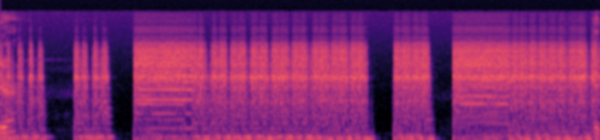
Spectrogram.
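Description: Distorted electric guitar riff reamped from a recorded DI track through a Kemper Profiling Amplifier, stopping dead to silence for short breaks four times. The Kemper's reamp sensitivity is being turned, which adds more or less definition to the tone.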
